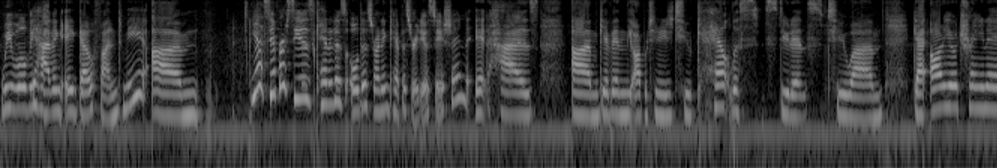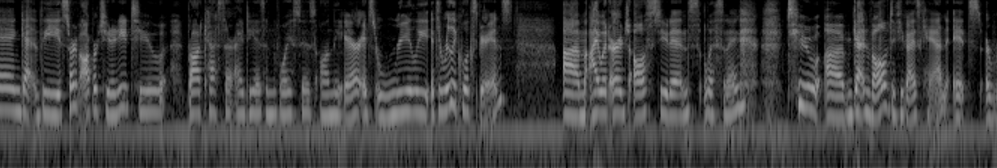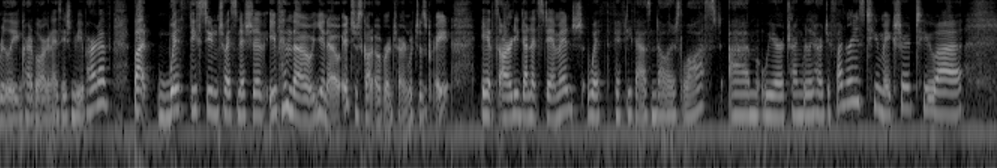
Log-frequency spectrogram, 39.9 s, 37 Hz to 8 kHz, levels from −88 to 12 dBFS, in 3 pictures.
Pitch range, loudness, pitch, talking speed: 195-240 Hz, -34 LUFS, 205 Hz, 175 wpm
